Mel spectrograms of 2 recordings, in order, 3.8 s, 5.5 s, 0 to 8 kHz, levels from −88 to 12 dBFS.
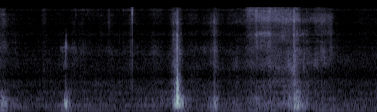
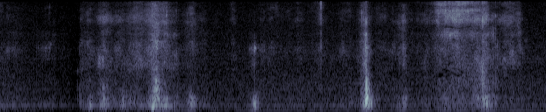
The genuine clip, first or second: second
